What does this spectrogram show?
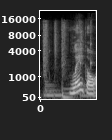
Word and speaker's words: Lego: was utilizing is at actually call Legos but actually he said there's no s it's just Lego anyway guys excuse my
